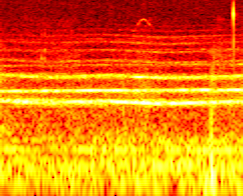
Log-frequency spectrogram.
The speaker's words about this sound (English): Damn, dude. I know sirens are coming. Sirens are coming for us.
